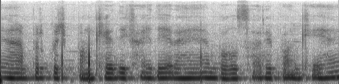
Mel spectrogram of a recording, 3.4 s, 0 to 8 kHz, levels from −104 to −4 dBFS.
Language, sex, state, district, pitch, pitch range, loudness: Hindi, male, Maharashtra, Mumbai Suburban, 140 Hz, 140-145 Hz, -25 LUFS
